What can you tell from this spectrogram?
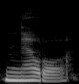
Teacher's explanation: دو syllable والا ورڈ، نا پر زور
